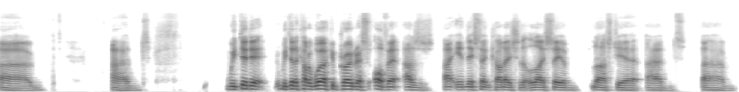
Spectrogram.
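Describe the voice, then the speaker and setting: A man's voice: lowish voice, measured pace. A man speaking as a musician guest in a casual podcast interview, with an informal, self-deprecating and enthusiastic way of talking.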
